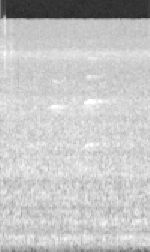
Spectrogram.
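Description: Steady background noise, an even hiss with no distinct events.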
